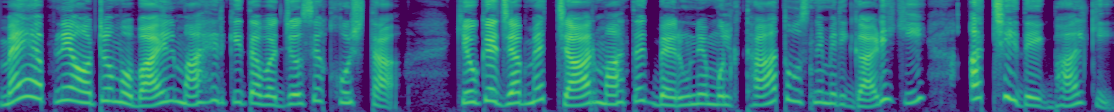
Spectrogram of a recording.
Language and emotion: Urdu, happy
